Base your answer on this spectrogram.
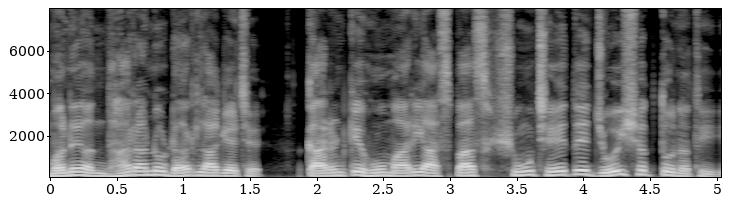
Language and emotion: Gujarati, fearful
